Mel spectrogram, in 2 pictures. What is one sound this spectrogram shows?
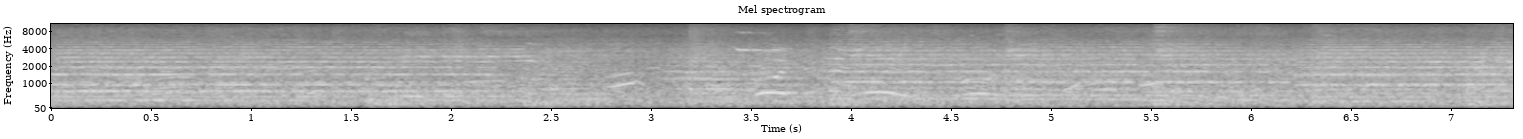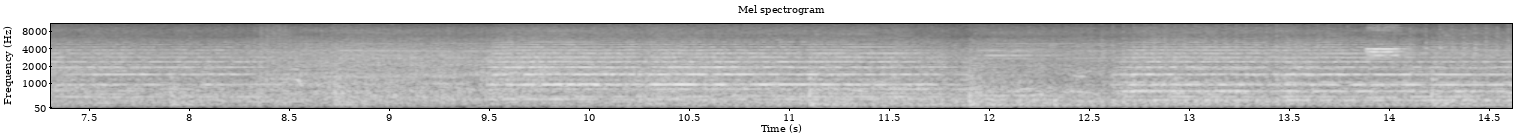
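A choir sings along with steady music.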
